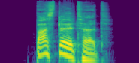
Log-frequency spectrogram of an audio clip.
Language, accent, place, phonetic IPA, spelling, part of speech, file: German, Germany, Berlin, [ˈbastl̩tət], basteltet, verb, De-basteltet.ogg
- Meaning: inflection of basteln: 1. second-person plural preterite 2. second-person plural subjunctive II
